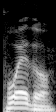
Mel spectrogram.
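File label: I am able to can, spanish, male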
